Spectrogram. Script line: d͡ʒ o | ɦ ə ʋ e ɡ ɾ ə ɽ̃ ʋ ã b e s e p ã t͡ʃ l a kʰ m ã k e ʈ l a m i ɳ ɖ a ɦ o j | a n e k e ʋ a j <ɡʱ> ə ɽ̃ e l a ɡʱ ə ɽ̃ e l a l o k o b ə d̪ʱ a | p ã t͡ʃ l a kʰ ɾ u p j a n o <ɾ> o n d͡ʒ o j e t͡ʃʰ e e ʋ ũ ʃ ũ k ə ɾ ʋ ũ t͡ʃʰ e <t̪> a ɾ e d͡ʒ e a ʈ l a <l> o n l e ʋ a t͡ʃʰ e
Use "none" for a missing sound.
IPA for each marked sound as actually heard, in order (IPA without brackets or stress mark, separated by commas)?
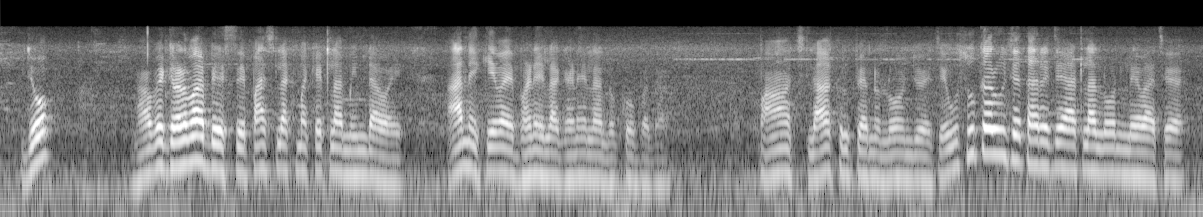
bʱ, l, t̪, l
